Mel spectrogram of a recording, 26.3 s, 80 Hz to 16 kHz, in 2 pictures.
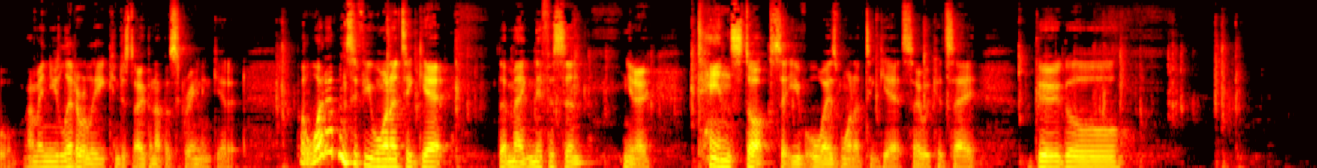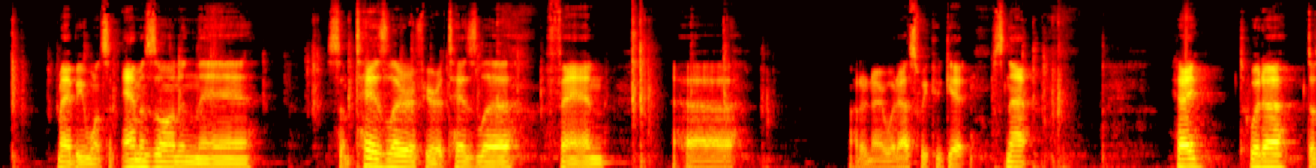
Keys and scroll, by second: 2.8 ,, 3.8-5.3 typing, 6.0 Right, 6.9-9.5 typing, 10.6 shift+l, 11.4 Right, 12.1 ,, 12.2 space, 13.2-14.9 typing, 15.5 Right, 16.6-17.9 typing, 18.5 Right, 19.4 ,, 19.5 space, 20.3 shift+', 23.2 shift+s, 23.3 shift+n, 23.4 shift+a, 23.5 shift+p.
